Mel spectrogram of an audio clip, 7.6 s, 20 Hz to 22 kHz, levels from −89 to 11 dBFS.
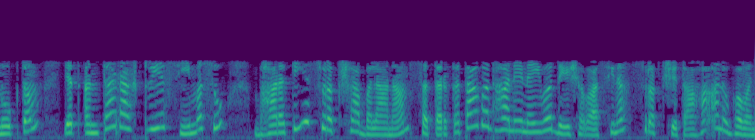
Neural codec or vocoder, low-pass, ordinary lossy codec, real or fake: none; 3.6 kHz; none; real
